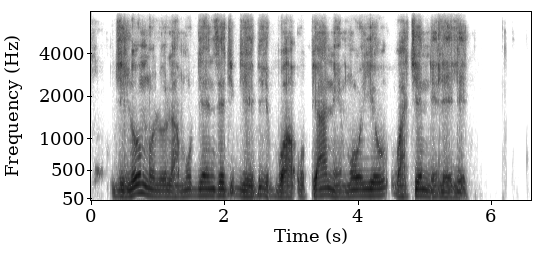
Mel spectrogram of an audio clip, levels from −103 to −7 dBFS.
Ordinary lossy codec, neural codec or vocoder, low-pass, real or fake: Opus, 24 kbps; codec, 16 kHz, 4.8 kbps, FACodec; 7.2 kHz; fake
